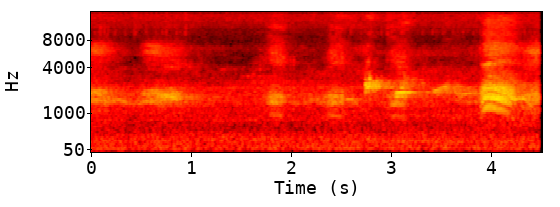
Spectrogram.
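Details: Several short raspy bird calls with hoarse, caw-like bursts come at irregular intervals, ending in a louder harsh note, all against a continuous low background rumble.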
